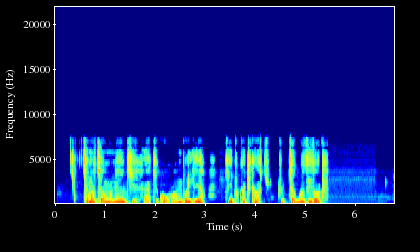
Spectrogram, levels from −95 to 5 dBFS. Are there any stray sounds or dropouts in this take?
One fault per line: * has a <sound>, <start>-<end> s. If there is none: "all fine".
all fine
